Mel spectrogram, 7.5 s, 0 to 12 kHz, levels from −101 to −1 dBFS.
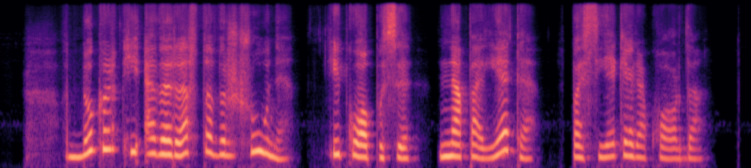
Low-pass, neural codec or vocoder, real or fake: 10.8 kHz; codec, 16 kHz in and 24 kHz out, 0.8 kbps, FocalCodec, streaming, 65536 codes; fake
